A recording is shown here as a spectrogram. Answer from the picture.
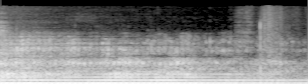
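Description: A low, steady engine drone from an airplane passing overhead, with a strong humming tone and buzzing harmonics that hold constant and fade slightly toward the end. No one speaks.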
